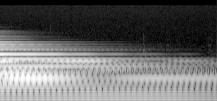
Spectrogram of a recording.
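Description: Last chord of a song on a nylon-string classical guitar, struck just before and left to ring, fading slowly and evenly with no new notes.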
